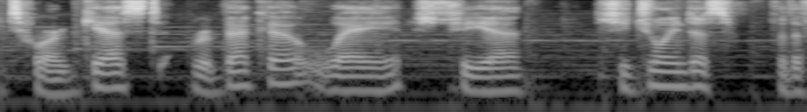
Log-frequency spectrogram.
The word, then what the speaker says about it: Hsieh: show today you can find her at RW Shia and that is spelled h s i e h.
